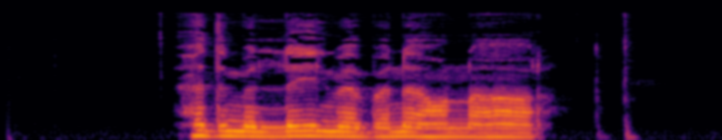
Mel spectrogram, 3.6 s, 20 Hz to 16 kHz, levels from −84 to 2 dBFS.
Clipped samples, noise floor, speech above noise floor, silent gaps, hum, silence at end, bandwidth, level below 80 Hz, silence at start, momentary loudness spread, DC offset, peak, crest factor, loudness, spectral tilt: under 0.1%; -75 dBFS; 55 dB; none; none; 0.45 s; 11.5 kHz; -60 dBFS; 0.9 s; 6 LU; under 0.1%; -6 dBFS; 16 dB; -21 LUFS; -7.5 dB/octave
